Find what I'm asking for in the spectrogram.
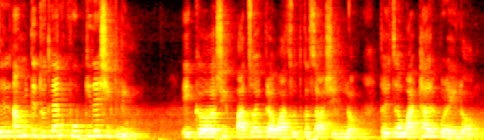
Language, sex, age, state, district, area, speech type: Goan Konkani, female, 18-30, Goa, Tiswadi, rural, spontaneous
